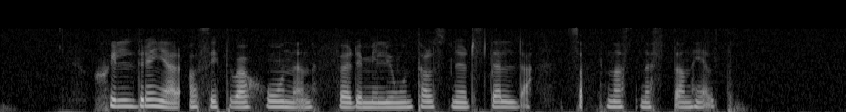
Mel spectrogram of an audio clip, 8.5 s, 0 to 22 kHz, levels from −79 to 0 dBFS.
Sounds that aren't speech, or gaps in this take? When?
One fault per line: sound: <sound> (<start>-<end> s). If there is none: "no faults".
sound: dropout (5.8-5.9 s)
